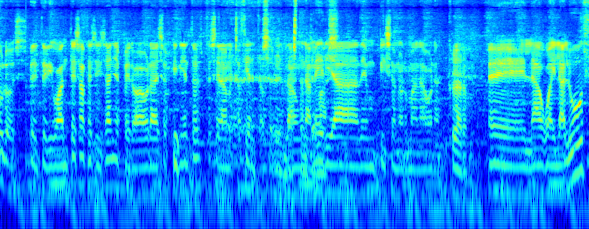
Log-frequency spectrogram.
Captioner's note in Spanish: carraspeo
